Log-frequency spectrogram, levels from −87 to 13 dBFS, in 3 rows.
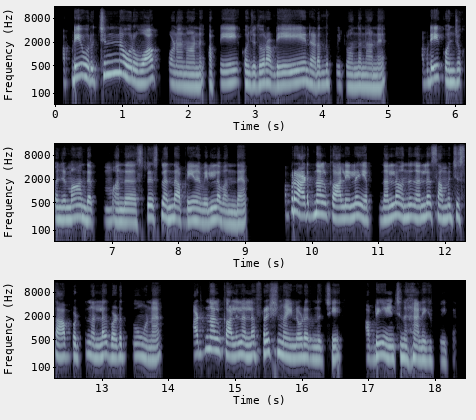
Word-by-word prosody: அப்டியே 240 +7 +4
ஒரு 210 - 0
சின்ன 320 +3 +1
ஒரு 210 -4 +1
வாக் 215 +6 +2 0.2
போனே 165 -3 -4
நானு, 150 0 -1 0.2
அப்டியே 175 +3 0 0.2
கொஞ்ச 170 -2 -2
தூரம், 180 +1 +1
அப்டியே 170 +5 +2
நடந்து 165 +2 -3
போயிட்டு 160 -2 -14
வந்தேன் 150 0 -2
நானு. 145 0 -2 0.6
அப்டியே 220 +7 +4
கொஞ்ச, 190 -1 +1
கொஞ்சமா 190 0 +1
அந்த 185 -4 +2
ப் 170 0 -11
அந்த 165 0 +1 0.2
ஸ்ட்ரெஸ்லருந்து, 210 -2 0
அப்டியே 175 +2 +1
நான் 165 -2 -1
வெளில 185 +3 +2
வந்தேன். 150 +1 -1 0.6
அப்றம் 275 0 +5
அடுத்த 240 +1 +1
நாள் 255 -2 +4
காலையில 205 +3 +4 0.2
எப் 185 - -21 0.2
நல்லா 220 +6 +2
வந்து, 215 +1 0
நல்லா 230 +5 +2
சமச்சு 210 +1 -1
சாப்ட்டு, 190 +2 -2
நல்லா 185 +3 0
படுத்து 185 +1 -2
தூங்குனேன். 180 -2 -2 0.5
அடுத்த 225 +8 -2
நாள் 275 -2 +2
காலையில 200 +1 +2
நல்லா 195 +2 +1
ஃப்ரெஷ் 240 +1 0
மைண்டோட 180 0 +2
இருந்துச்சு. 165 0 -3 0.5
அப்டியே 200 +5 0
எந்திச்சி 170 +2 -1
நான் 165 +1 -3
வேலைக்கு 155 -2 0
போயிட்டேன். 140 -3 -15
190 Hz, 165 wpm, -24 LUFS, 165-210 Hz, 0.6 s, அப்றம்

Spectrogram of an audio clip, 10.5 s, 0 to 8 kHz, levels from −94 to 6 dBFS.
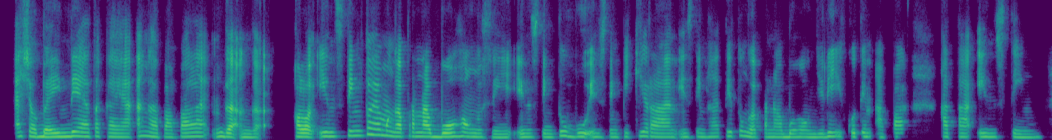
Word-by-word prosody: "Eh, 230 - +2
cobain 215 -2 +4
deh." 245 -1 +5
Atau 235 +1 -3
kayak, 205 -1 +1
"Ah, - - -1
nggak 215 -2 -1
papa 200 +1 -1
lah." 230 0 +2
Enggak 215 -2 +5
nggak, 185 - -1 0.3
kalau 210 -1 +7
insting 235 +3 0
itu 275 - -9
emang 295 -3 +3
nggak 225 -2 +4
pernah 225 -2 +4
bohong 215 +1 +3
sih, 185 -2 -5
insting 200 0 -2
tubuh, 220 -5 0
insting 200 0 -5
pikiran, 210 -2 -1
insting 205 0 -5
hati 215 +3 -5
itu 270 - -7
nggak 205 -5 -1
pernah 200 -1 -3
bohong, 195 0 -2
jadi 225 +4 -1
ikutin 215 -1 -4
apa 210 +1 -5 0.4
kata 210 -1 -2
insting. 200 -2 -5
210 Hz, 195 wpm, -24 LUFS, 200-230 Hz, 0.4 s, kalau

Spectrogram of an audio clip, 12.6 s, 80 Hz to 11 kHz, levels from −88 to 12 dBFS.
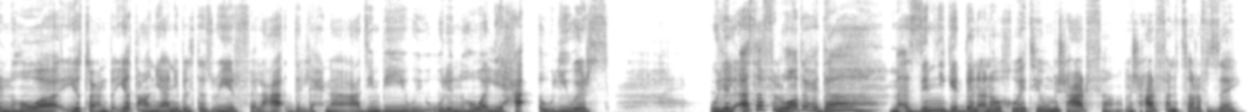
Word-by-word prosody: إن 230 -2 -1
هو 235 0 +4
يطعن 235 0 -2
يطعَن 255 -2 -1
يعني 250 +2 0
بالتزوير 230 +1 -4
في 240 -3 -13
العقد 205 +1 -1
اللي 205 +1 -10
إحنا 230 +1 -7
قاعدين 220 +5 -2
بيه، 215 +1 -5
ويقول 215 +1 -7
إن 220 -1 -2
هو 225 +1 0
ليه 225 +4 -1
حق - - +1
وليه 220 +2 -3
ورث 235 +1 -2 1.1
وللأسف 265 +9 +3
الوضع 300 +4 +4
ده 305 +4 +4 0.3
مأزَّمني 240 +7 +2
جدًا 265 +1 +1
أنا 265 -1 +1
وإخواتي، 255 +1 -2
ومش 275 +1 +1
عارفة، 255 0 +1
مش 235 +2 -9
عارفة 275 +7 +3
نتصرَّف 265 -2 -2
إزاي. 225 0 -7
235 Hz, 155 wpm, -24 LUFS, 225-265 Hz, 1.1 s, هو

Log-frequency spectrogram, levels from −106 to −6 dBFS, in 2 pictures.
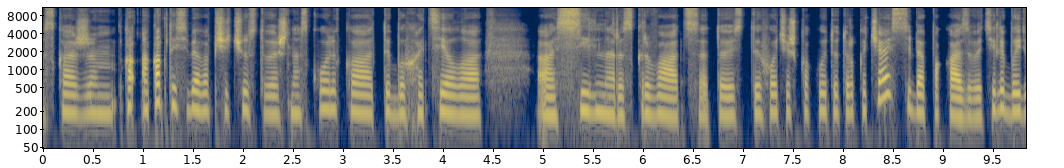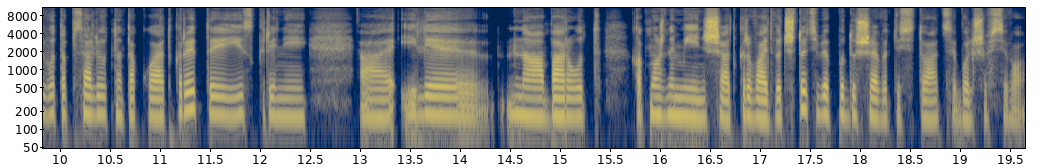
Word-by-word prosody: скажем, 185 -1 -3
ка 240 - +3
а 215 - 0
как 285 +1 +4
ты 255 - -4
себя 215 0 -1
вообще 205 0 +3
чувствуешь, 180 -3 +2
насколько 195 0 -4
ты 200 - -6
бы 185 +1 -6
хотела, 180 -2 -2 0.6
а, 175 - +1
сильно 195 -1 +4
раскрываться? 175 -1 -1
То 175 - -6
есть 170 -1 -3
ты 185 - -7
хочешь 195 +1 -1
какую-то 195 0 -9
только 195 +2 -8
часть 360 +5 +3
себя 200 -4 -1
показывать 165 +2 -2
или 225 - -2
быть 200 -2 -3
вот 185 0 -9
абсолютно 180 -2 -4
такой 165 0 -4
открытой, 180 -3 -3
искренней, 165 -2 -7 0.5
а, 80 0 -4
или, 170 - -3 0.2
наоборот, 165 -1 -1 0.4
как - - -8
можно 175 0 -3
меньше 160 -2 +8
открывать? 155 0 -3
Вот 160 - -5
что 220 - +8
тебе 180 -3 -3
по 180 - -6
душе 165 -1 +7
в - - -16
этой 155 - -10
ситуации 150 0 -2
больше 150 -1 +2
всего? - - 0
180 Hz, 145 wpm, -24 LUFS, 165-195 Hz, 0.6 s, меньше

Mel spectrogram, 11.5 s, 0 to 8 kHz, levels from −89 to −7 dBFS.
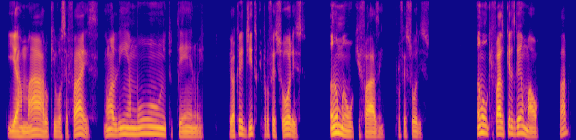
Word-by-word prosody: e 100 0 +2
amar 100 +3 +3
o 95 - -3
que - - -9
você 95 -3 -6
faz, - - 0
é - - -11
uma 120 0 +2
linha 135 +4 +1
muito 140 -1 0
tênue. 95 -1 -3 0.5
Eu 105 - 0
acredito 130 +2 -2
que - - -30
professores 110 -3 -1 0.6
amam 135 -8 +5
o 100 - -7
que - - -18
fazem 90 -2 +1 0.2
professores 95 -3 -7 1.0
amam 160 +3 +5
o - - -3
que 130 - -14
fazem 140 -1 +5
porque - - -2
eles 140 - -2
ganham 155 +1 +2
mal, 90 -6 0 0.4
sabe? 140 +8 -4
115 Hz, 150 wpm, -24 LUFS, 95-140 Hz, 1.0 s, amam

